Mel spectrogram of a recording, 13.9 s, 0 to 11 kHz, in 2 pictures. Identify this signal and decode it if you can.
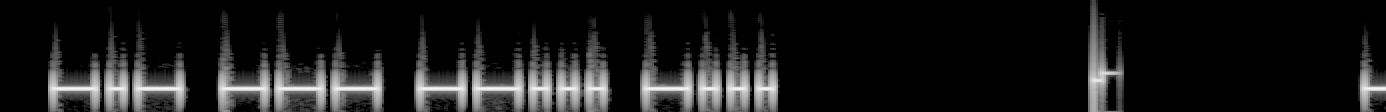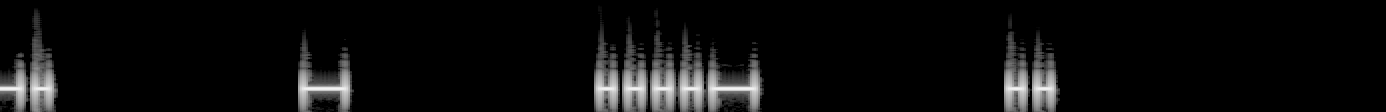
Morse code, heard as a keyed tone, about 17 wpm, spaced as for 9 wpm, 700 Hz. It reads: KO7B NT4I
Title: USA Call Signs - 4 Characters - 6x Character Spacing - 17wpm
